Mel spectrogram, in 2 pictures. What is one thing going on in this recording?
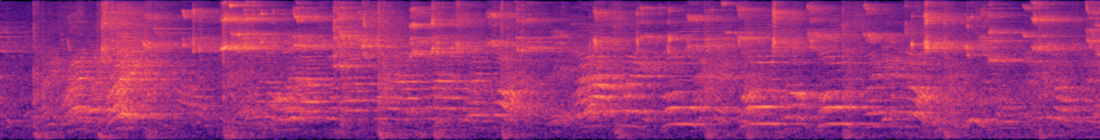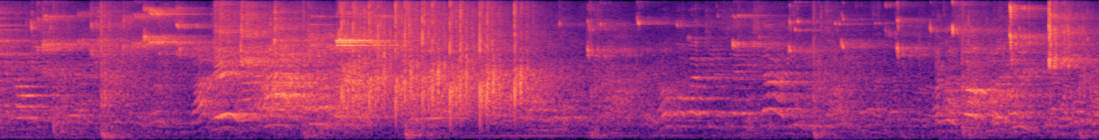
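A basketball bounces on a gym floor.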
